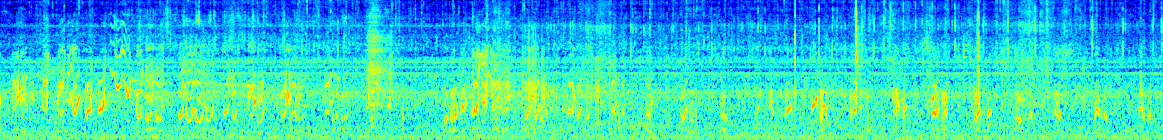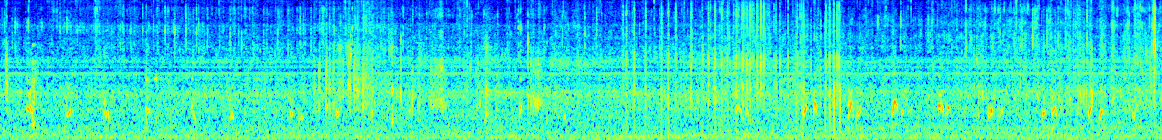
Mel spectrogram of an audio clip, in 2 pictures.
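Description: Guinea pigs munching fresh grass with crisp, crackly chewing, while one of them, a black-and-white Abyssinian, gives many short squeaks in quick runs.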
